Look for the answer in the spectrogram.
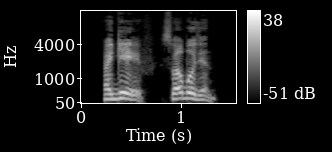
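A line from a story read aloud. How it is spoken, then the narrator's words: Barking. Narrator (Russian): рявкнул Руденчик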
